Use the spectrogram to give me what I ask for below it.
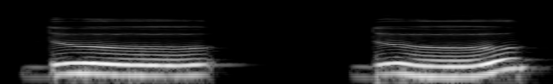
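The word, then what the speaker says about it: दूध: இங்கே பார்த்தீங்கன்னா இந்த எழுத்து தூ, தூ அப்படின்னு நீங்கள் நெடில் உச்சரிக்கணும்.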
